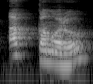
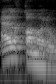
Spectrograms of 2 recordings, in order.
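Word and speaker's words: القمر: Yes, we do. We don't say Aq-Qamaru. We don't say Aq-Qamaru. We say Al-Qamaru. We do pronounce the lam.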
